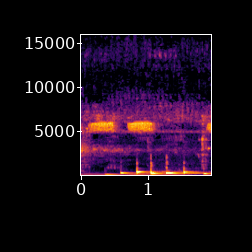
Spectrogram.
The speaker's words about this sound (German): Und, weißt du's schon? Welches Tier suchen wir? Ich sag es dir. Es ist die Fledermaus.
